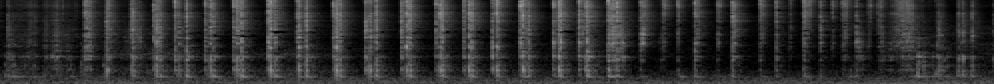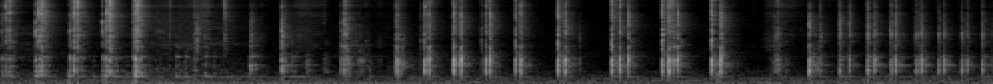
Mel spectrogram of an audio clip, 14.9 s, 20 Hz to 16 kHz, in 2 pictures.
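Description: Fingernails tap quickly on the body and straw lid of a hollow, teal powder-coated steel insulated tumbler, making about 66 sharp, bright clicks with a ringing tone near 1.1 kHz. The taps fall in a fast, steady run at first, then grow louder and more spaced out in the second half, each one dying away almost instantly.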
